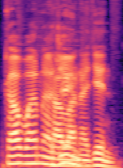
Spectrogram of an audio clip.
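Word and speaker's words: Kavanayén: Originalmente es de Cabanallén, porque allá es donde comenzó, pero ya ellas Cabanallén. Así se pronuncia en Pemón.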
